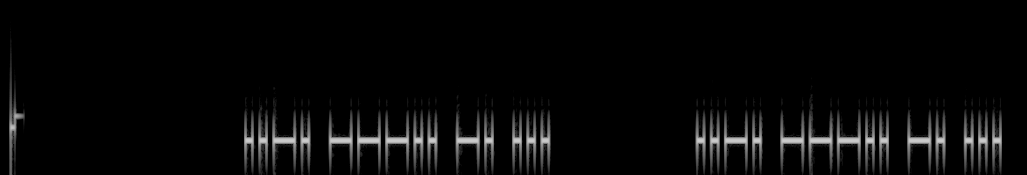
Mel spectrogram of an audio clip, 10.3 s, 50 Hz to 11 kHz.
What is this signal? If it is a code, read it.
Morse code, heard as a keyed tone, about 17 wpm, 700 Hz. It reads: F8NS F8NS
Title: DXCC-100 Call Signs - 4 Characters - Repeated 2x - 17wpm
